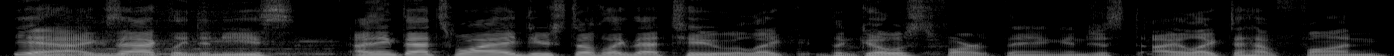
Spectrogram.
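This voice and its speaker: This paranormal investigator runs a live stream from a shop, his medium-pitched voice animated and moving at a normal speed. Soft music plays in the background while he rambles casually to viewers in broken, think-aloud phrases.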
